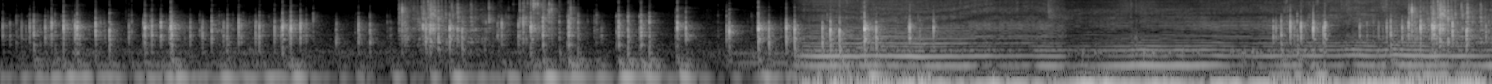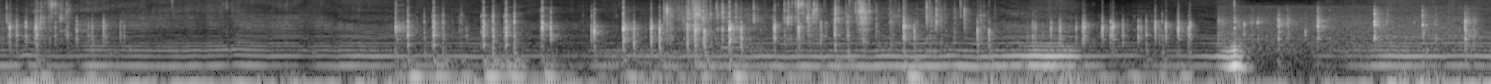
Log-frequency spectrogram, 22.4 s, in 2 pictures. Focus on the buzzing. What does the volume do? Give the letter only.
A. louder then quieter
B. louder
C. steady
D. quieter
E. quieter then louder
B.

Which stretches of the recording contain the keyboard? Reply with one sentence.
You can hear the keyboard from 0.0 to 7.0 s, from 9.5 to 12.2 s and from 14.2 to 22.3 s.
